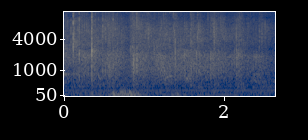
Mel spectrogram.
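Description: An audience applauds steadily, a dense wash of many hands clapping at a fairly loud, even level for a few seconds with no one speaking over it.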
